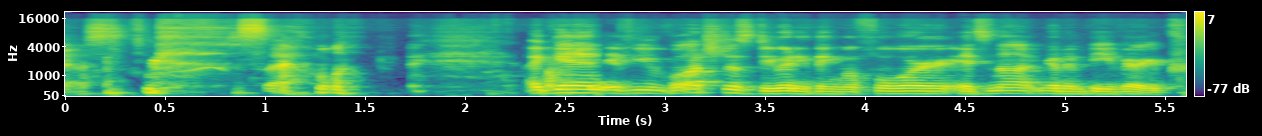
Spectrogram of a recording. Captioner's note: laughs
